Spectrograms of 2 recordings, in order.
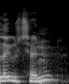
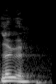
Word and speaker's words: Luton: And so, anyone if you don't understand Luton, Luton, see I pronounced my tea there. We don't pronounce our te's. I've done that for you. How do you say it? Luton.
